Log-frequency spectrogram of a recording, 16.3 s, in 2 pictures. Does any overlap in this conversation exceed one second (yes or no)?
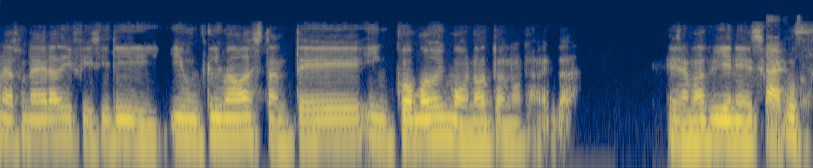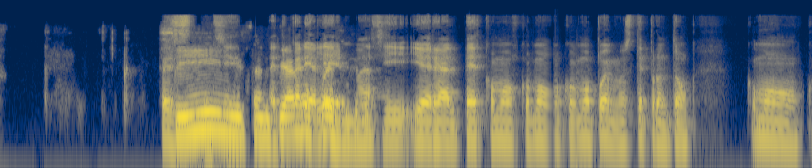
yes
